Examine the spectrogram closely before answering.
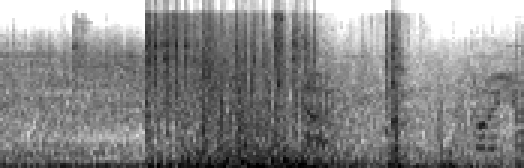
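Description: A rifle fires in a rapid burst of loud shots.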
